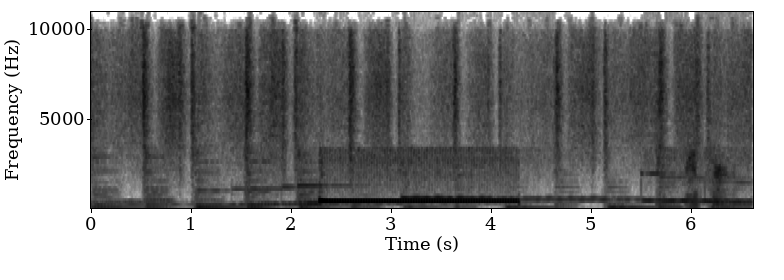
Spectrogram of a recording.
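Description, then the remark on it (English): A telephone ringback tone on an outgoing call to a competition listener's phone: one steady, prominent electronic tone lasting about two seconds, heard over a rhythmic music bed with no talking. “One of our listeners who's questioned or email has been taken, phone call or email has been taken, is now on tenterhooks because their phone is about to ring.”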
